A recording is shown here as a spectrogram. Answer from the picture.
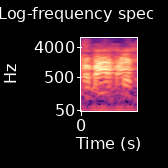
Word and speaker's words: proboscis: Proboscis means nose, doesn't it, Doctor? It's proboscis, my boy. The C is silent, like a husband in a millinery shop.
